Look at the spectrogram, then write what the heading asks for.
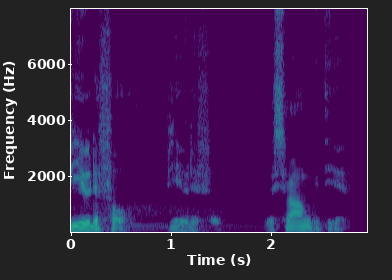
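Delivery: hushed whisper. Voicing a character running over to a deactivated robot: whispering. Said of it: "you almost hear him whispering".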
